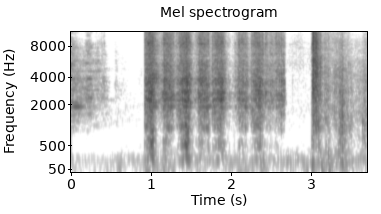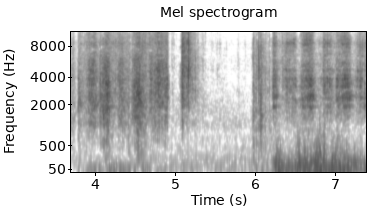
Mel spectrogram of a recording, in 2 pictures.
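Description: Hand saw cutting dead branches: runs of quick back-and-forth rasping strokes with short pauses, louder and deeper over the last second and a half.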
